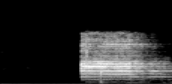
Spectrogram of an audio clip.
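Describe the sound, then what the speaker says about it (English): An electronic alarm suddenly sounds during a tabletop game session, a loud, sustained high-pitched tone that starts abruptly after a quiet moment and holds steady to the end. "that was my alarm"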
